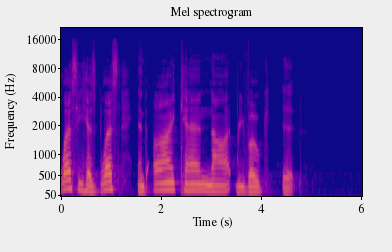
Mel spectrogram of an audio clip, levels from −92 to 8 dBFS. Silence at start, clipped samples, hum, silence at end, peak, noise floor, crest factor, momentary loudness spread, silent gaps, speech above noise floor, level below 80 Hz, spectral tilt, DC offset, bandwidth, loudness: 0 s; under 0.1%; none; 1.4 s; -18 dBFS; -84 dBFS; 16 dB; 10 LU; none; 50 dB; -86 dBFS; -7 dB/octave; under 0.1%; 16 kHz; -35 LUFS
